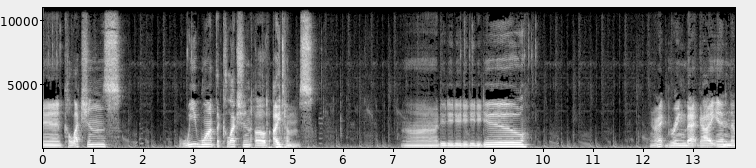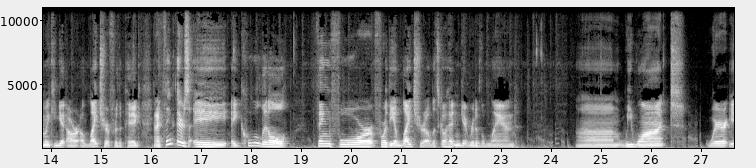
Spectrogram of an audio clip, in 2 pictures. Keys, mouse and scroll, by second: 17.6-19.0 drag, 23.8 click.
